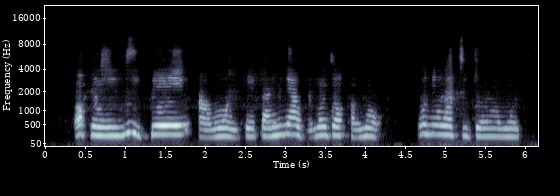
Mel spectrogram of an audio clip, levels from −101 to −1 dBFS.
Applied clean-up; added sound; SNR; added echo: neural mask model Resemble Enhance denoiser.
